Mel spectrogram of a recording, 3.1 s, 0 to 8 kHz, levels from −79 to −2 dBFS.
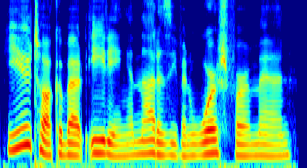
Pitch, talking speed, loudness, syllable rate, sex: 175 Hz, 235 wpm, -17 LUFS, 5.7 syllables/s, female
